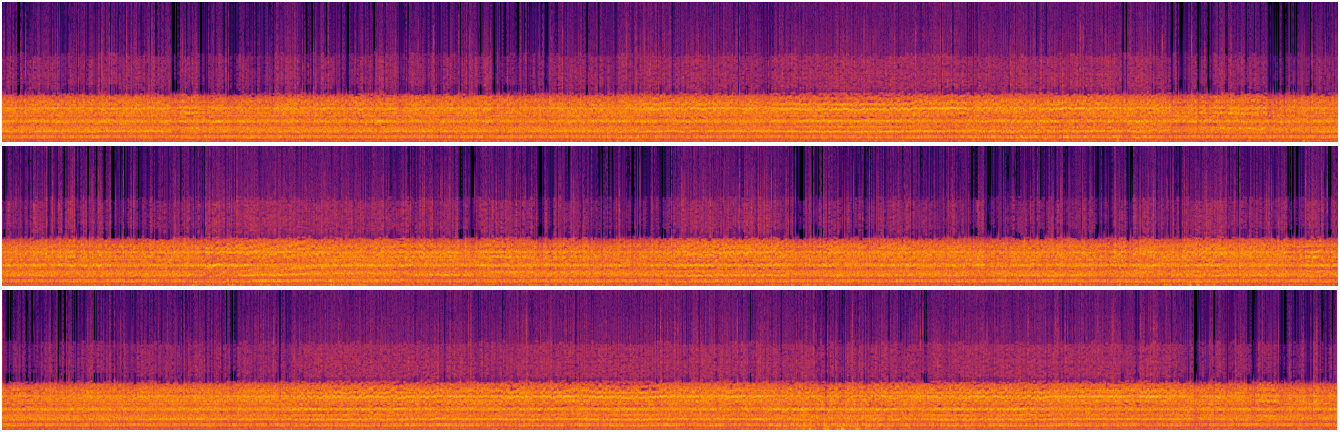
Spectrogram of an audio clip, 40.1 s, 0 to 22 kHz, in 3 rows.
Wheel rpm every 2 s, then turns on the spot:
230, 230, 240, 230, 220, 230, 220, 230, 250, 220, 230, 230, 230, 230, 230, 220, 220, 220, 220, 230.
none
